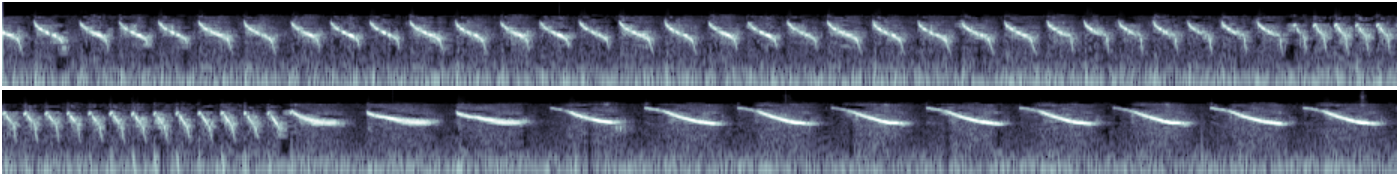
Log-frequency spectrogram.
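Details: Canary song, kept as a popular songbird in Indonesia: rapid repeated rising notes form a fast trill that speeds into a buzzy roll, then slows into clear downward-sweeping whistles about twice a second.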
